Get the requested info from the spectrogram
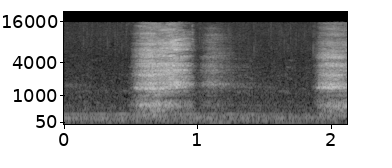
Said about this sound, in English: She begins panting.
